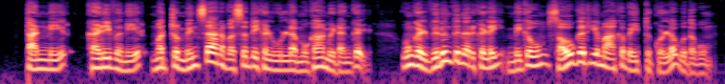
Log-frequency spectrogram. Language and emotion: Tamil, neutral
